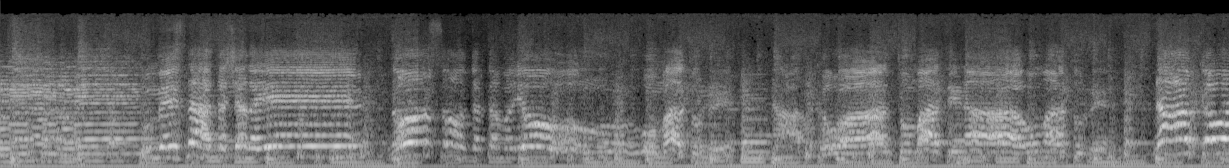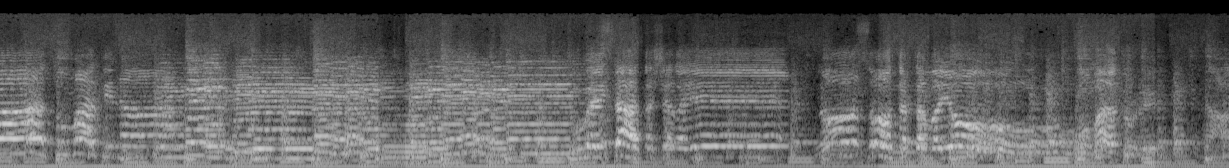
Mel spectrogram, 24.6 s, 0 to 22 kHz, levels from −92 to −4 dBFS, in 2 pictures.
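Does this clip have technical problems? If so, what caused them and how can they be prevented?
Yes. One channel drops out four times, most likely from an intermittent connection on one side of the stereo feed. When that side vanishes, the mono sum loses half its contribution, so the sound falls abruptly by about 6 dB and anything carried only on that side disappears. This happens at 4.18–5.18 s, 16.07–16.34 s, 18.68–21.08 s, and from 23.84 s to the end. Securing and testing cables and connectors before recording prevents it.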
